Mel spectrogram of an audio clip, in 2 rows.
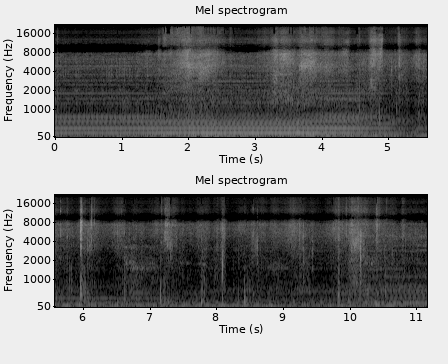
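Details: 2020 Toyota Corolla SE parked with the engine off, discovered 6 hours after last being turned off: a steady low electrical-sounding buzz from the driver's side rear.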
